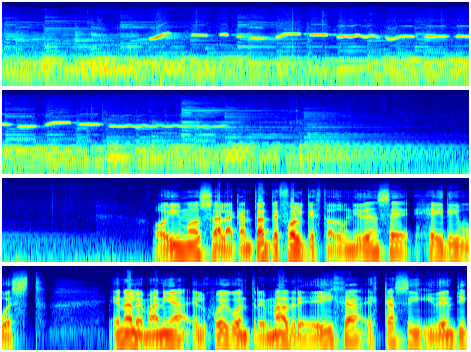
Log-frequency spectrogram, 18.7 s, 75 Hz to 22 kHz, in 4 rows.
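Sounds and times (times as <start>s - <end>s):
steady instrumental accompaniment: 0.0s - 10.2s
person whistling a short wavering melody: 1.4s - 7.0s
speech: 10.9s - 14.5s, 15.1s - 18.6s.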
